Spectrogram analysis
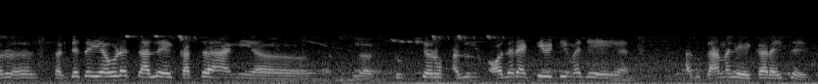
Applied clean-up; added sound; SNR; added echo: none; Bird vocalization, bird call, bird song; 11 dB; none.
